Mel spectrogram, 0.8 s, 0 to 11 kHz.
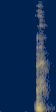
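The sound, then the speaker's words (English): A single short, sharp, fairly loud meow from a cat running all around at 3:46 a.m., rising out of silence and fading quickly, with no voices around it. “My cat is going berserk.”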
